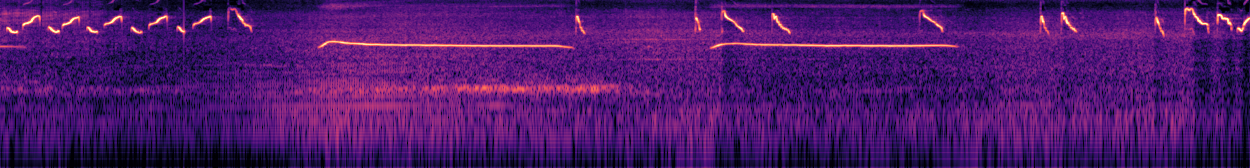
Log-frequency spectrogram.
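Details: White-eye giving rapid, high, sharply descending chirps in quick runs, broken by two long, level whistled tones held about two seconds each, with faint background hum.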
